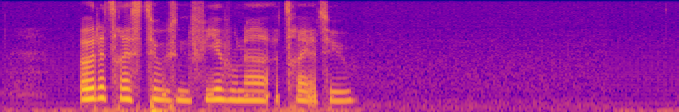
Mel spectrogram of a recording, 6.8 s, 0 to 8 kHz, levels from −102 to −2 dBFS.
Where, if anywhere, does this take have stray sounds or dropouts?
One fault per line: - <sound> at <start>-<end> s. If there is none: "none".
none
